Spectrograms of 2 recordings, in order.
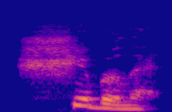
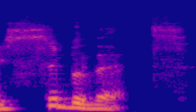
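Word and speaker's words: shibboleth: if you were Benjamite would pronounce it incorrectly and say cibillet. It's where the sheen and the sheen is pronounced as an s or is pronounced as a sh.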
